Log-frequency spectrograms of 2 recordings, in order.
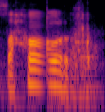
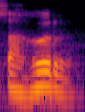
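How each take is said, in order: First: The h is made deep in the throat. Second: The h is a plain, light breath. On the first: The speaker calls it right. "harus fasih" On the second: The speaker calls it wrong. "bukan sahur ... kalau sahur pakai h itu artinya begadang"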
